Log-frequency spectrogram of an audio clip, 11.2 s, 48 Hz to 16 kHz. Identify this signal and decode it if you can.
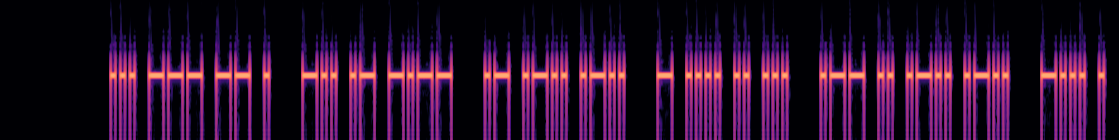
Morse code, heard as a keyed tone, about 25 wpm, 700 Hz. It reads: SOME DAY ALL THIS WILL BE
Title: Sentences from Top 1300 Words 25wpm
